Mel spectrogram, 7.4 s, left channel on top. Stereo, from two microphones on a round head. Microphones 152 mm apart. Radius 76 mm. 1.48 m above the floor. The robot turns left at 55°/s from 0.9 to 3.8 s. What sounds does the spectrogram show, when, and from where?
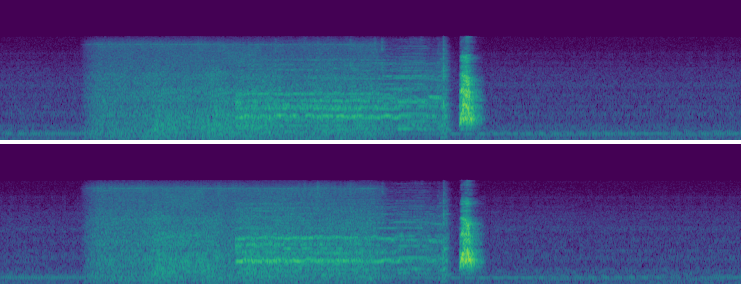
2.4 s singing: 135° right, 1.1 m; by 4.5 s 145° left, 1.1 m
4.6 s a dog barking: 50° left (ahead or behind), 1.8 m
